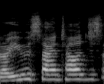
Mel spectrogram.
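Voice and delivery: ordinary talk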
